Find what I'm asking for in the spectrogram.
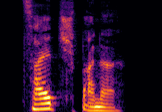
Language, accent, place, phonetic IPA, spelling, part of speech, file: German, Germany, Berlin, [ˈt͡saɪ̯tˌʃpanə], Zeitspanne, noun, De-Zeitspanne.ogg
- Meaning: interval, span (of time), a while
